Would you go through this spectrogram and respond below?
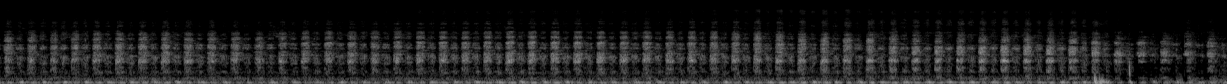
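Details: Pit bull named Oliang panting steadily during a raw-feeding session of silver pomfret and chicken thigh, quick even breaths repeated a little over twice per second throughout, with faint music underneath.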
